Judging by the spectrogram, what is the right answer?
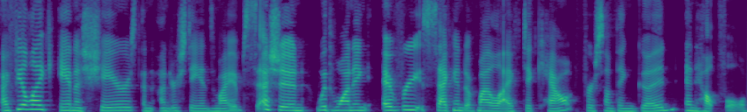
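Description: A woman with a slight Southern US accent, fairly high-pitched, at a moderate pace, dry and close with no echo, on a very clean recording with a silent background. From North Louisiana. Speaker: time management coach, podcast host. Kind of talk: solo podcast episode, conversational advice.

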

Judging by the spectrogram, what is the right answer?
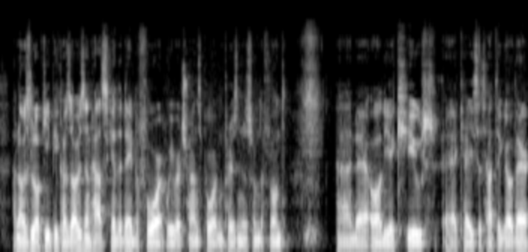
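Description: A man with a Dublin accent talks very fast in a very deep, low pitch and a monotone, flat intonation. Noticeable background noise runs underneath. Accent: Irish, Dublin. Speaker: charity co-founder and aid worker. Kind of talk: casual interview chat.

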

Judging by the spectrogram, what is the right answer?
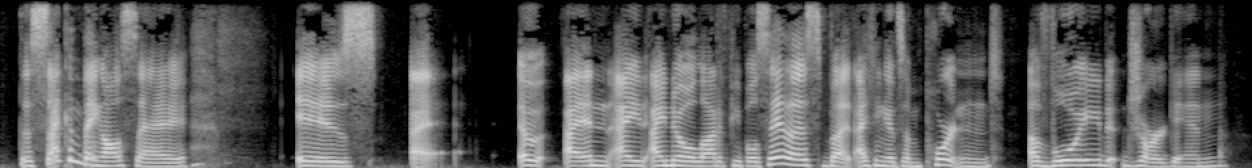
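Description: A woman with a normal speaking voice talks at a fairly slow pace in an American accent. Her fairly high pitch has fairly even intonation, recorded with a dry, close sound with no echo. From Texas. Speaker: astrophysics PhD student and science communicator. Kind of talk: interview conversation.

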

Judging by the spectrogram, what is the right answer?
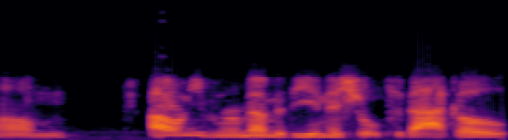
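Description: This man talks very fast at a medium pitch, and his pitch varies in an ordinary way. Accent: Long Island. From Long Island, New York. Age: 40s. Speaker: pipe maker. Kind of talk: interview. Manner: halting, many fillers.

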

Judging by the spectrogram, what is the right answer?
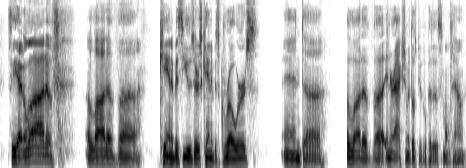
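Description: A man with an American accent at a fairly quick pace and fairly low pitch, with ordinary pitch variation and long, frequent pauses. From Colorado, Boulder County. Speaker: cannabis grower and dispensary owner. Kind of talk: casual chat.

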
